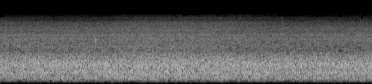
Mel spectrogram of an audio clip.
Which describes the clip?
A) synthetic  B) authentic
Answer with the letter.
B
